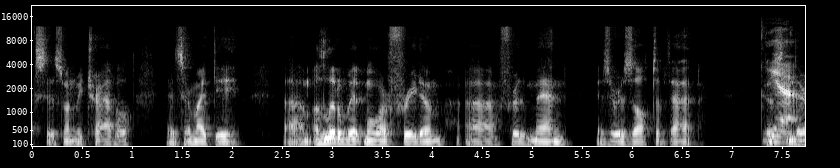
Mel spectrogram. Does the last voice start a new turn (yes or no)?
no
